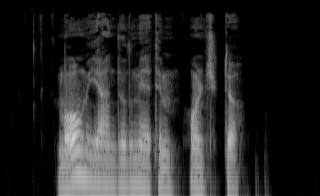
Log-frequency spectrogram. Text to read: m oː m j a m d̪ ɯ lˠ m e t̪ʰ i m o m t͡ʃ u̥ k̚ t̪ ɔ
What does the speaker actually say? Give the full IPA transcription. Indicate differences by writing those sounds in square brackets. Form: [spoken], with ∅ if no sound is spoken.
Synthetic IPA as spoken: m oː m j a [n] d̪ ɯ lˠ m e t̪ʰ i m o [n] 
